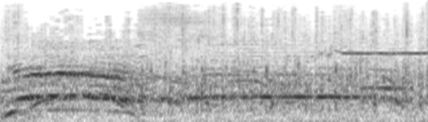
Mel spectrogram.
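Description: Crowd applauding and cheering as a strongman enters at a strongman competition, a continuous roar under a commentator's voice, with rising whistles at the start.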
